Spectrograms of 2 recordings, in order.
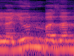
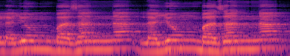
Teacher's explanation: اسی طرح اب لیمبزن لیمبزن، ینبغی ینبغی چھوٹا سا میم نظر آ رہا ہے، لیمبزن کہ نون ساکن کے بعد جو ہے با مطلق، نون ساکن کے بعد با مطلق آئی تو اس کو میم کے ساتھ بدلنا واجب ہوتا ہے. تو ہم یہ نہیں پڑھیں گے لینبزن نہیں پڑھیں گے، بلکہ لیمبزن لیمبزن.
